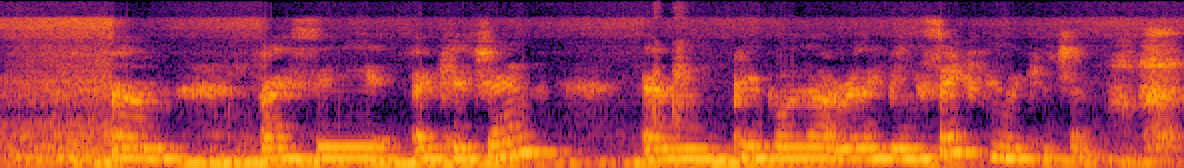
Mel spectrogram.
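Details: Dysarthria in a speaker assessed for severity; this is the less intelligible of two utterances from the same speaker, who speaks some words normally and others unclearly.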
